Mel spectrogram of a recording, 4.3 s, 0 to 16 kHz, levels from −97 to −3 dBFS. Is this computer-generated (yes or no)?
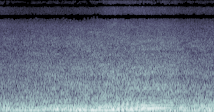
no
